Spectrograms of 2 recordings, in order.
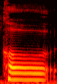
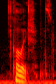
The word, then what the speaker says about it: Colossians: Colossian. Colossians.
